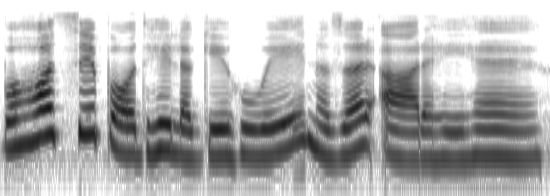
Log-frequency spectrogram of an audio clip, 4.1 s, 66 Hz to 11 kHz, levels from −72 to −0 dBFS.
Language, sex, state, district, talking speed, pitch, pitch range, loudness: Hindi, female, Chhattisgarh, Raipur, 130 wpm, 195 Hz, 185-240 Hz, -18 LUFS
